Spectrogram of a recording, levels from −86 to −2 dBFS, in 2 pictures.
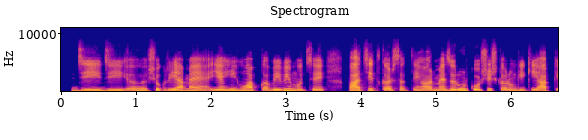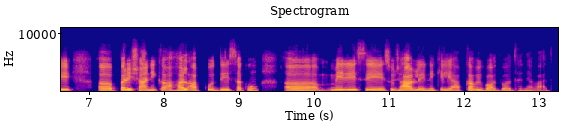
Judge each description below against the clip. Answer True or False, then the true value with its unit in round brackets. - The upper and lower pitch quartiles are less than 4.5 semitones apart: True (2.5 semitones)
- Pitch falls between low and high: False (215 Hz)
